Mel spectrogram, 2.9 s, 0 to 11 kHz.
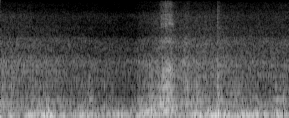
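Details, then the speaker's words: Jaguar S-Type 3.0 V6 rev test: deep V6 rising on a quick rev, sharp pops and crackle off throttle over outdoor noise; healthy, exhaust crackle normal. "lovely pop and crackle and exhausts oh it's just that is glorious"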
